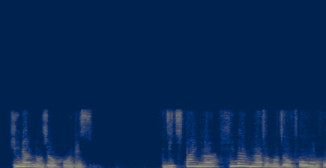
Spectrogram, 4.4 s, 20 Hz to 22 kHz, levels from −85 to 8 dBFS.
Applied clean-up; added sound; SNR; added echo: neural separator model SepFormer DNS4.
